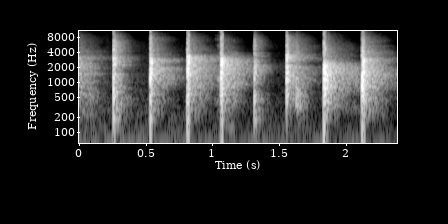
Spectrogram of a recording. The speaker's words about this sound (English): Can we just get a round of applause? Wasn't good enough. Clap louder.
